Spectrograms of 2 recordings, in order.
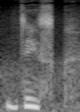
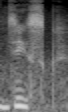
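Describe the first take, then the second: The two takes are said the same way.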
